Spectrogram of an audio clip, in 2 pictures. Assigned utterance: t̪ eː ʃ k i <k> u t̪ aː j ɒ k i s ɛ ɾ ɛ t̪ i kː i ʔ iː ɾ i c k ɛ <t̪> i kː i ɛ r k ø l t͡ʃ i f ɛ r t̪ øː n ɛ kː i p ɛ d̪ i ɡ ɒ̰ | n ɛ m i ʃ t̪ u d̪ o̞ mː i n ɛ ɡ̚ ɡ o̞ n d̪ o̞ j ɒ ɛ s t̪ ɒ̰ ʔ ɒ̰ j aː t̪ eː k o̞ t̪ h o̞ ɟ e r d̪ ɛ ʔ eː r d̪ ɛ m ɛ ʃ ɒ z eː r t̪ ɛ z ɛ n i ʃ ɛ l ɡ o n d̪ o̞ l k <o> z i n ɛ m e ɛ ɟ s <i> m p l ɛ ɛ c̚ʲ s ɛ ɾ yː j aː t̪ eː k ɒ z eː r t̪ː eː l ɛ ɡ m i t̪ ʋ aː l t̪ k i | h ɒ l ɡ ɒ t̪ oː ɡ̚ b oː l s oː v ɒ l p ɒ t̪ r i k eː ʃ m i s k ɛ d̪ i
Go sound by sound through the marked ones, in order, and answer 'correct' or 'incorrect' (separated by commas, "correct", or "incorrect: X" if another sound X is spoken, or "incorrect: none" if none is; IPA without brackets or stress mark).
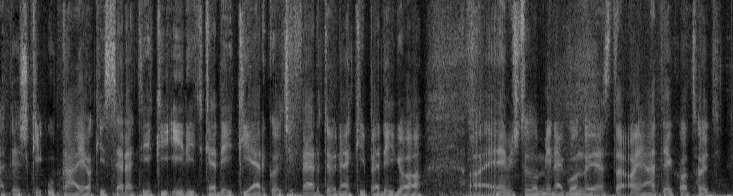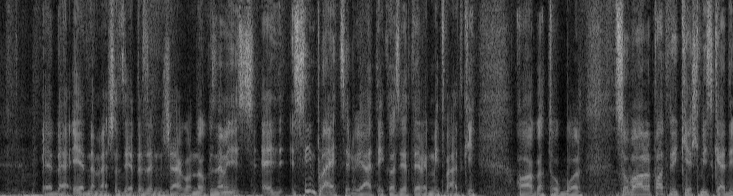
incorrect: ʔ, incorrect: d̪, correct, correct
